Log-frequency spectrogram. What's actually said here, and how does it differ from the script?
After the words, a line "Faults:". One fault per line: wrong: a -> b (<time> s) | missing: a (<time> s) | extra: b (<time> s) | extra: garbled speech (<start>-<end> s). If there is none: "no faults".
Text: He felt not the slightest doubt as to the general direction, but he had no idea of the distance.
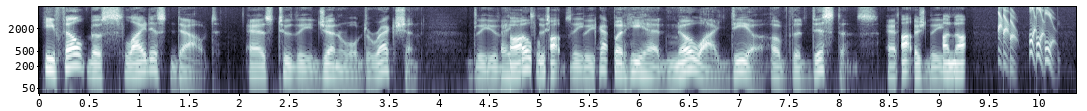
He felt the slightest doubt as to the general direction, [garbled] but he had no idea of the distance. [garbled]
Faults:
missing: not (0.5 s)
extra: garbled speech (4.3-5.7 s)
extra: garbled speech (8.5-9.3 s)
